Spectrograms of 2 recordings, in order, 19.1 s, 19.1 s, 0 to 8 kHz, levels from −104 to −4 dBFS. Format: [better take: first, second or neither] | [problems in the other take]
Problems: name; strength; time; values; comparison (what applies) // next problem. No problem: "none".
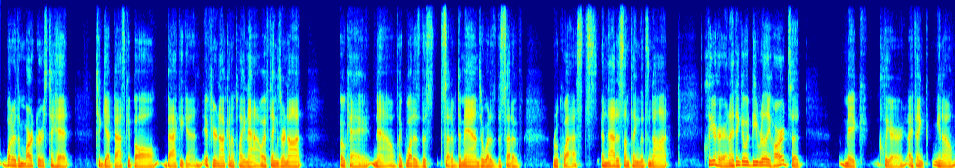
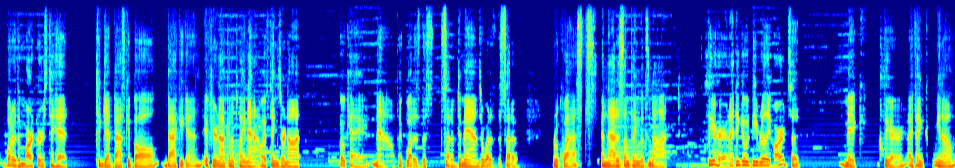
first | noise reduction (classical method spectral subtraction)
